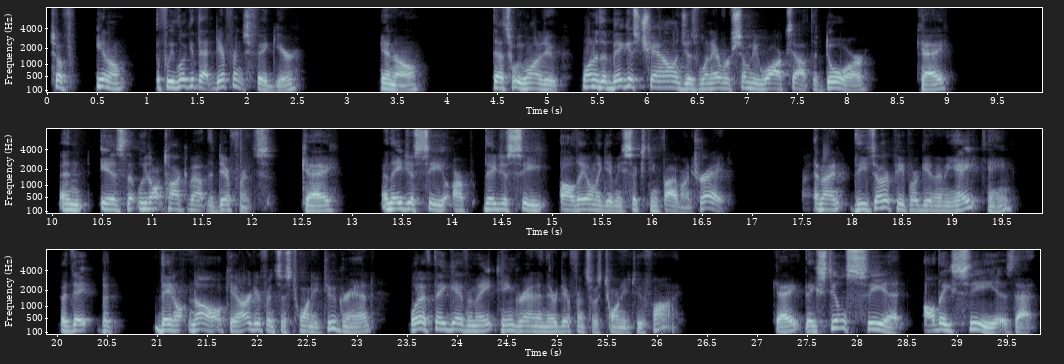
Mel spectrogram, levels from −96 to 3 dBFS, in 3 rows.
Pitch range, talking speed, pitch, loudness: 125-160 Hz, 210 wpm, 140 Hz, -27 LUFS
